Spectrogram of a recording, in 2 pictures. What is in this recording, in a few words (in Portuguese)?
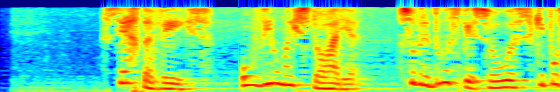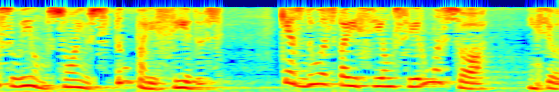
Saudade da Familia Feminino, Telemensagens; Saudades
